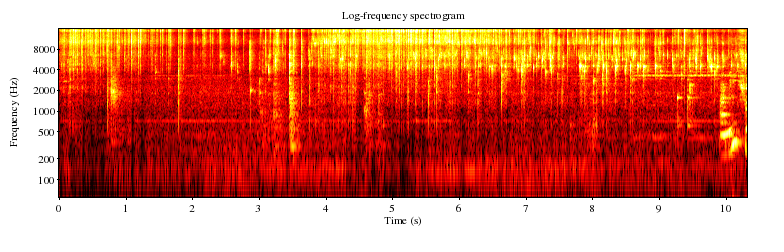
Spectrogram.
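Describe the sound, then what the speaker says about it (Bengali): Marinated chicken pieces frying in oil, a close sizzling crackle that builds and intensifies as pieces hit the pan, with scattered clinks and a voice talking over it. "এবার আমি চিকেনের পিসগুলো, যেটা ম্যারিনেট হয়ে আছে, 20 মিনিট ধরে ম্যারিনেট করেছি, এটাকে ভেজে নেব"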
